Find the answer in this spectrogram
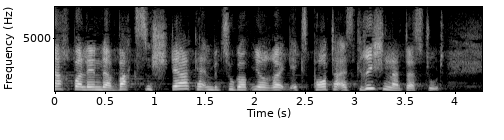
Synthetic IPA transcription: aχb̥aːɐlɛndɐvaksn̩ʃtɛɐkɐɪnbət͡suːkaʊfʔiːʁəʁəɛkspʰɔɐtəalsɡ̥ʁiːçn̩lant̚d̥astʰuːt

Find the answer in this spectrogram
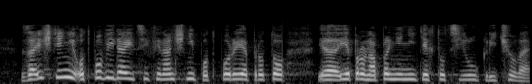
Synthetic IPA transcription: zajɪʃcɛɲiːʔo̞t̪̚po̞viːdajiːt͡siːfɪnant͡ʃɲiːpo̞t̪po̞ɾɪjɛɾojɛpɾo̞napl̩ɲɛɲiːcɛxt̪o̞t͡siːluːkliːt͡ʃo̞vɛː

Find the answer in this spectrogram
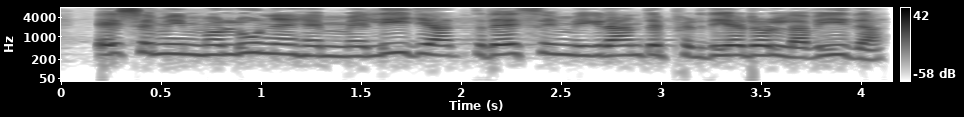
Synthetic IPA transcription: e̞se̞mĩɦmolunese̞mme̞liʎat̪ɾe̞θeimːiɣɾant̪e̞hpe̞ɾðje̞ɾo̞nlaβiða

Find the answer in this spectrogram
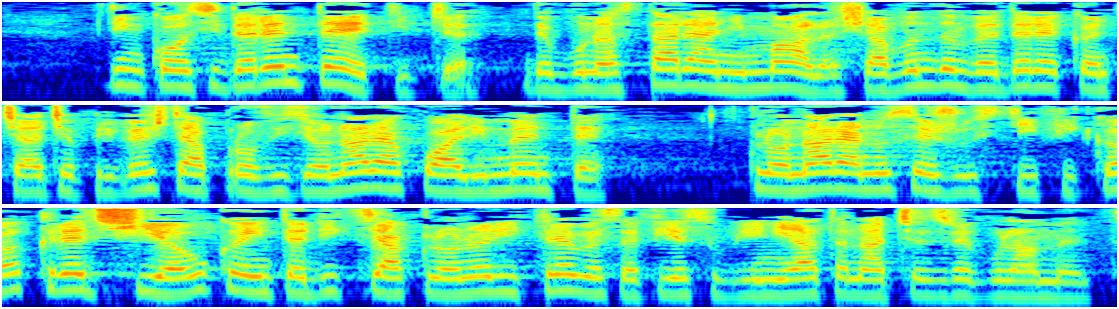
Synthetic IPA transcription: d̪iŋko̞nsid̪e̞ɾe̞nt̪e̞et̪it͡ʃe̞d̪e̞bunəst̪aɾeanimaləʃiavɨnd̪ɨnve̞d̪e̞ɾe̞kəɨnt͡ʃe̞at͡ʃe̞pɾive̞ʃt̪eapɾo̞vizio̞naɾeakualime̞nt̪e̞ | klo̞naɾeanuse̞ʒust̪ifikəkɾe̞d̪ʃije̞wkəint̪e̞rd̪ikt̪siaklo̞nəɾit̪ɾe̞buje̞səfije̞subliniat̪əɨnat͡ʃe̞st̪re̞ɡulame̞nt̪

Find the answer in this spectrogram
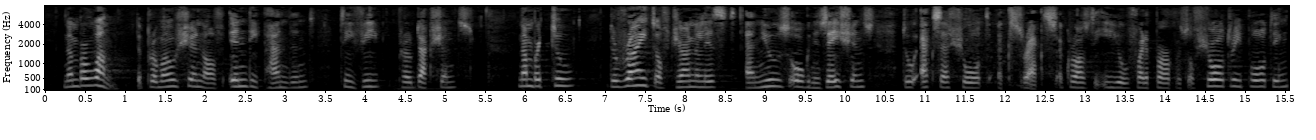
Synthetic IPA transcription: nʌ̃mbə˞wʌ̃n | ðəpʰɹomoʊʃɨ̃nɔvɪ̃ndɪpʰɛ̃ndə̃ntʰ | ivipʰɹodʌkʃə̃ns | nʌ̃mbə˞tʰu | ðəɹaɪtɔvd͡ʒɜ˞nəlɪstsɛ̃njuzɔɹɡənɪzeɪʃə̃nstuʔæksɛsʃɔɹtɛkstɹæ̰ktsəkɹɔsðḭʔijufɔ˞ðəpɜ˞pəsɔfʃɔɹtɹipɔɹtɪ̃ŋ

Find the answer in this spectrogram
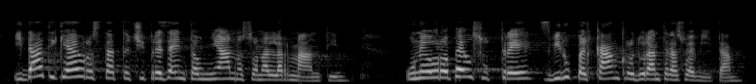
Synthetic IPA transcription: id̪aːt̪ik̟eɛwɾost̪at̪ːt͡ʃipɾezɛnt̪aɔɲːianːosɔːnoalːarmant̪i | unewɾopɛːosut̪ːɾezvilupːailkaŋkɾod̪uɾant̪elasuːaviːt̪a

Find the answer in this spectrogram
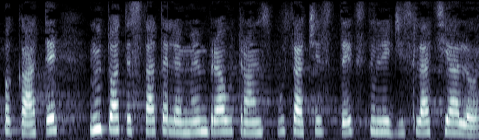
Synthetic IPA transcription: pəkat̪e̞ | nut̪oat̪e̞st̪at̪e̞le̞me̞mbɾe̞awt̪ɾanspusat͡ʃe̞st̪ːe̞kst̪ɨnle̞d͡ʒislat̪sialo̞r

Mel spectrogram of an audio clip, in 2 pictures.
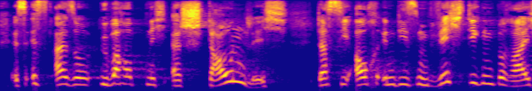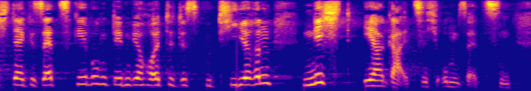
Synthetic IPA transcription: ʔɛsɪstʔalzoʔyːbɐɦaʊp̚tnɪçtʔɛɐʃtaʊnlɪç | d̥asz̥iːʔaʊxɪndiːzəmvɪçtɪɡŋ̩bəʁaɪçd̥eːɐɡəzɛt͡sɡ̥eːbʊŋd̥eːnviːɐɦɔʏtədɪskutʰiːʁənːɪçtʔeːɐɡa̰ɪt͡sɪçʔʊmzɛ̰t͡sn̩

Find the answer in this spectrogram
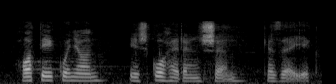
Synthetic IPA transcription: hɒt̪eːko̞ɲɒn | eːʃko̞ɦɛɾɛnʃɛ̰nkɛzɛ̰jːḛːk

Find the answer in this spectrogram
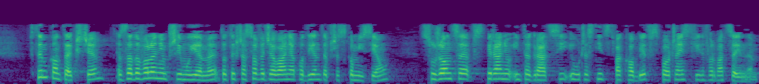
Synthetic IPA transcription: ft̪ɘmkɔnt̪ɛkɕt͡ɕɛzːad̪ɔvɔlɛɲɛmpʂɘjmujɛmɘd̪ɔt̪ɘxt͡ʂasɔvɛd͡ʑawaɲapɔd̪ʲjɛnt̪ɛpʂɛskɔmʲisʲjɛ | swuʐɔnt̪sɛfspʲjɛɾaɲuʔint̪ɛɡɾat̪sʲjiʔiut͡ʂɛst̪ɲit̪st̪fakɔbʲjɛt̪fspɔwɛt͡ʂɛ̃j̃st̪fʲjeinfɔɾmat̪sɘjnɘ̰m

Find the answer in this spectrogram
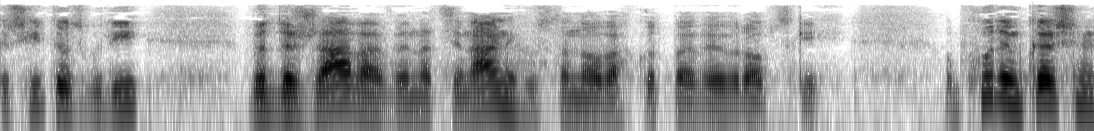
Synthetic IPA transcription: əɾʃiːt̪ɛwzɡɔd̪iː | ʋəd̪əɾʒaːʋaxʋənat̪sijɔnaːlnixust̪anoːʋaxkot̪̚paʋəɛwɾoːpskix | ɔpxuːd̪ɛmkəɾʃɛn

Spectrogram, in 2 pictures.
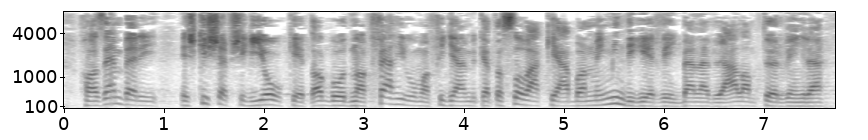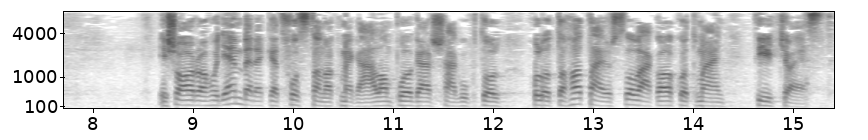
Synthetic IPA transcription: hɒːzɛmbɛɾi | eːʃkiʃːɛpʃeːɡijo̞ɡokeːrt̪ɒɡːoːd̪nɒkfɛlɦiːvo̞mɒfiɟɛlmykɛt̪ɒslo̞vaːkijaːbɒmmeːɡmind̪iɡeːrveːɲbɛnlɛvøːaːlːɒmt̪ørveːɲrɛ | eːʃɒrːɒɦo̞ɟɛmbɛɾɛkɛt̪fo̞st̪ɒnɒkmɛɡaːlːɒmpo̞lɡaːrʃaːɡukt̪oːlholo̞t̪ːɒɦɒt̪aːjo̞ʃslo̞vaːkɒlko̞t̪maːɲ | t̪ilcɒɛ̰st̪

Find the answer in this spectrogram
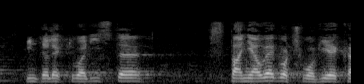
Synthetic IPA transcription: int̪ɛlɛkt̪ualʲist̪ɛ | fspaɲawɛɡɔt͡ʂwɔvʲjɛka

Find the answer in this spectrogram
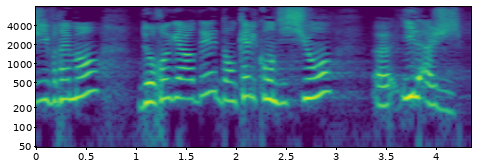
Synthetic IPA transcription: ʒivʁɛmɑ̃d̪əʁəɡaʁd̪ed̪ɑ̃kʲɛlkɔ̃d̪isjɔ̃ | øilaʒi

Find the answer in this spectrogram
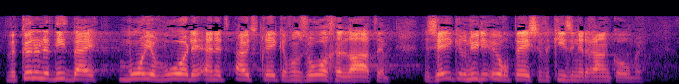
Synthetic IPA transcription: ʋəkɵnənɦətnid̚bɛj | moːjəʋʊːɹdənɛnɦətœɥtsprejkənvɑnzɔɹχəlaːtənzejkəɹnydəʔøːrowpejsəvəɹkizɪŋəndəɹaːnkowmən

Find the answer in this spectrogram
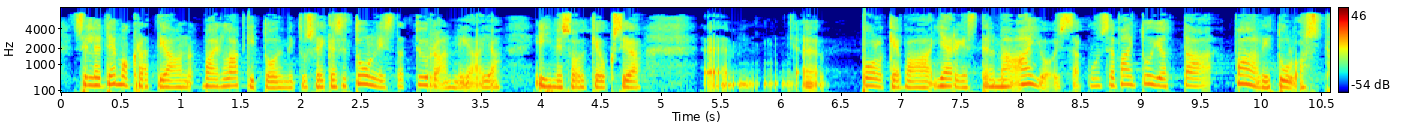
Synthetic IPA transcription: silːædemokrɑt̪iɑonʋɑinlɑkit̪oimit̪useikæset̪unːist̪ɑt̪tyrɑ̰nːḭɑ̰jɑʔihmisoikeuksiɑ | polkeʋɑːjærjest̪elmæʔɑjo̰isːɑ̰kunseʋɑint̪ujot̪ːɑːʋɑːlit̪ulo̰st̪ɑ̥

